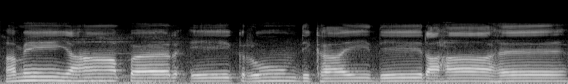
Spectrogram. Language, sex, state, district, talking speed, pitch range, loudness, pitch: Hindi, male, Rajasthan, Jaipur, 95 wpm, 145-155 Hz, -14 LUFS, 150 Hz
